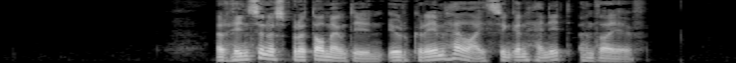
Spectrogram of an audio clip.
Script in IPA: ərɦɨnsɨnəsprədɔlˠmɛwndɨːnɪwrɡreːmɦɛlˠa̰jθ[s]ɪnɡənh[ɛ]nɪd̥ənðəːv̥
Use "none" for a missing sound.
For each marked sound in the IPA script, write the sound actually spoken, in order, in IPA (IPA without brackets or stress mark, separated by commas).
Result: s, ɛ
